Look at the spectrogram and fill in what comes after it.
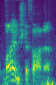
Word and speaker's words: Weihenstephaner: Did I pronounce that correctly? – I'll give you that. Weihenstephaner. Yeah. – Weihenstephaner. Okay. – My hamster is gestorben. – There you go. – Wait, that's something else. – I was missing the shush, basically, in my pronunciations.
